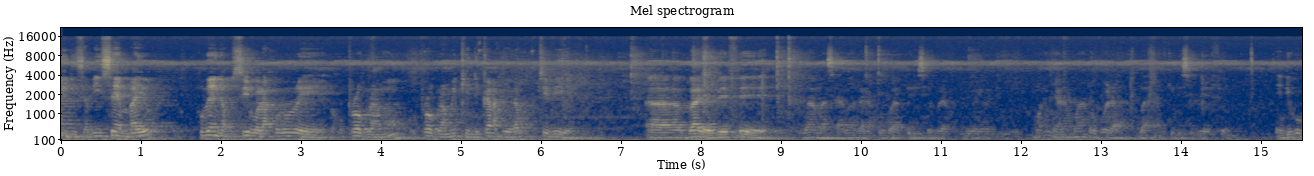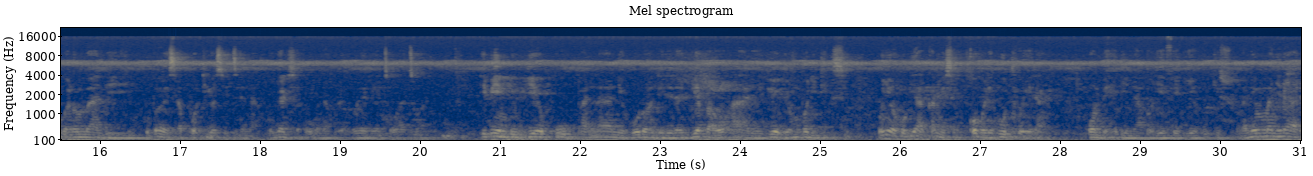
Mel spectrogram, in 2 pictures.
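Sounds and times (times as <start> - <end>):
man talking: 0.0 - 6.7, 7.3 - 20.2, 20.8 - 31.0.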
